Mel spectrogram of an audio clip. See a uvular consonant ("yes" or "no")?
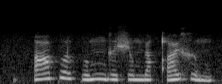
yes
